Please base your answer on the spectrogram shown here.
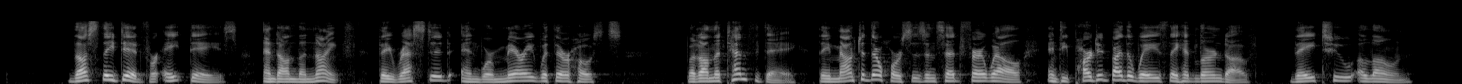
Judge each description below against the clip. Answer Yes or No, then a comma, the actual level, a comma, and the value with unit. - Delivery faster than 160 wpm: Yes, average, 170 wpm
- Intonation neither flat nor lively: Yes, average, 4.6 semitones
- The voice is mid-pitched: Yes, medium, 145 Hz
